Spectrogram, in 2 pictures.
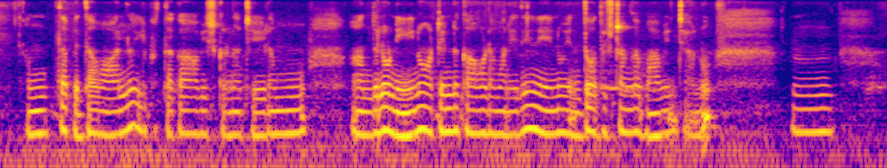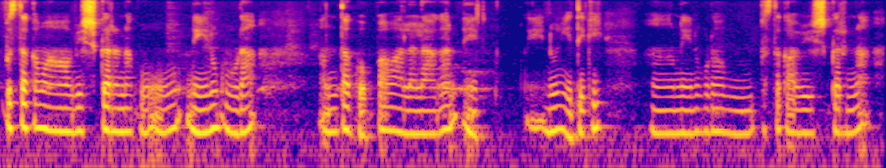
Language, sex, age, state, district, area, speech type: Telugu, female, 30-45, Telangana, Peddapalli, rural, spontaneous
